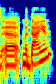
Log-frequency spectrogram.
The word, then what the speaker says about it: Madayen: So the film that you chose is Madayen. Am I pronouncing that correctly? – Yeah.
